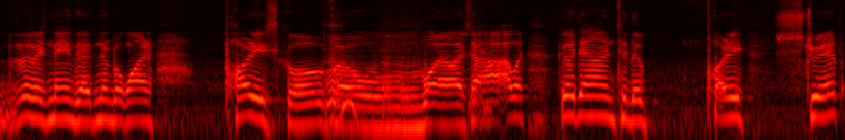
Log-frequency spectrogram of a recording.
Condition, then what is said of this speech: Cerebral palsy. He has healed parts of my speech.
